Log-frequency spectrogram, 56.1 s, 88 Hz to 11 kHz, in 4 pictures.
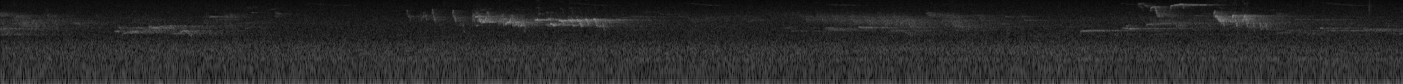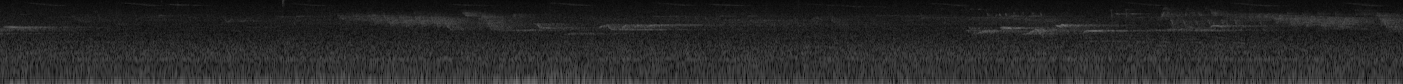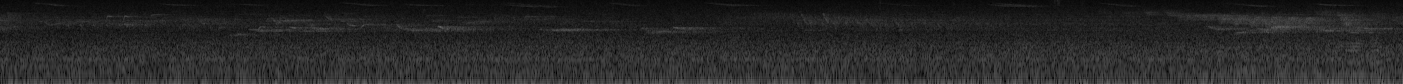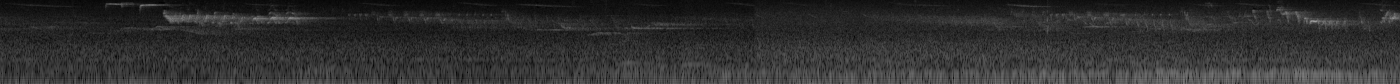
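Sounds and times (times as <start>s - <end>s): steady background hiss: 0.0s - 56.0s
songbirds singing: 39.4s - 56.0s.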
